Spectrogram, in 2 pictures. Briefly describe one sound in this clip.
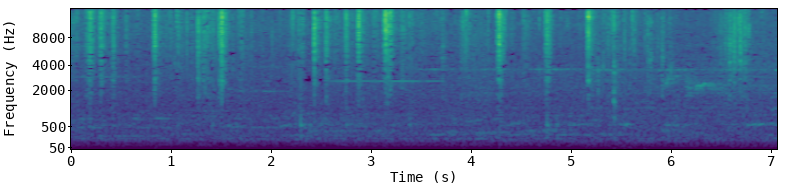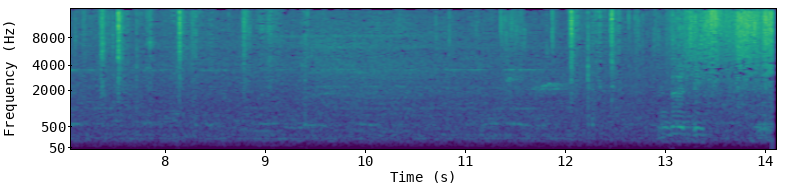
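A knife scrapes soft food from a plastic bag.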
